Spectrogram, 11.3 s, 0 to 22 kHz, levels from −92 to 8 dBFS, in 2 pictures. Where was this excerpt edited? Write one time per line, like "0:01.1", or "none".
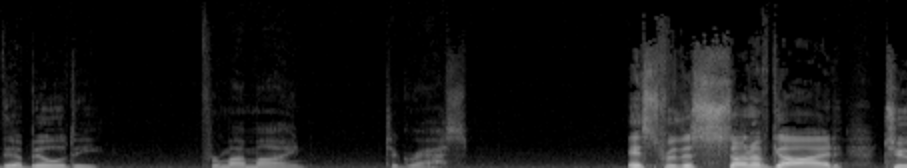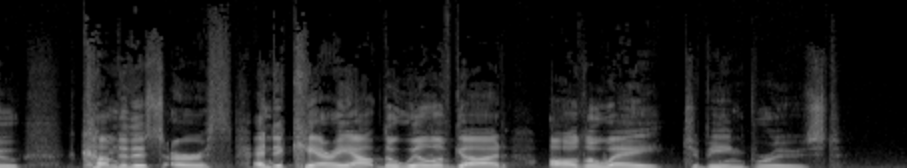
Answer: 0:03.9
0:09.9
